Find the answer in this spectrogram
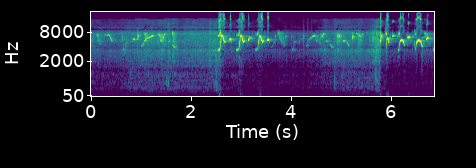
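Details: Olive-backed sunbird song recorded cleanly for tutoring caged birds: scattered high, thin chirps, then quick hooked whistles in two short bursts with soft clicks between.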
